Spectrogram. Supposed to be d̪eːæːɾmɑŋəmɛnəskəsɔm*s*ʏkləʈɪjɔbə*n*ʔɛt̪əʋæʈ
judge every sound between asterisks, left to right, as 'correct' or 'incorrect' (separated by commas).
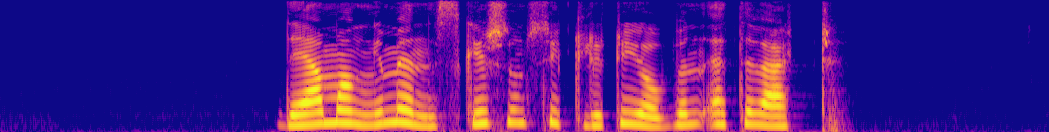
correct, correct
